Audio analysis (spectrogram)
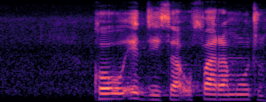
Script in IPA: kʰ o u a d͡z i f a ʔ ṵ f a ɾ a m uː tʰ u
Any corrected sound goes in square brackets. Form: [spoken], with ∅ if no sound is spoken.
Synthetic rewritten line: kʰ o u [e] d͡z i [s] a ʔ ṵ f a ɾ a m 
